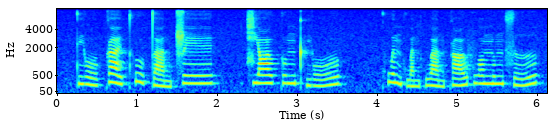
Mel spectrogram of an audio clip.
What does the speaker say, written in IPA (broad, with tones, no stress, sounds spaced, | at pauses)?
t̪ j o˨˩ ʊ̯ k a˥˧ ɪ̯ t̪ʰ u˥˩ t̪ a˨˩ n ʈ͡ʂ e˥ ɪ̯ | t͡ɕ j ɑ˥ ʊ̯ k ʊ˥ ŋ pʰ j o˧˥ ʊ̯ | kʰ w ə˥˩ n x w a˩ n k w a˨˩ n k ɑ˧˥ ʊ̯ f w ɔ˥ n̪ ʊ˥ ŋ s ɹ̩˧˥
